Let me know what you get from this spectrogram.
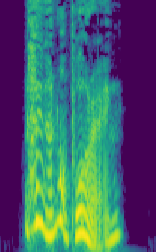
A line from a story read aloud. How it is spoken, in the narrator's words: says earnestly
